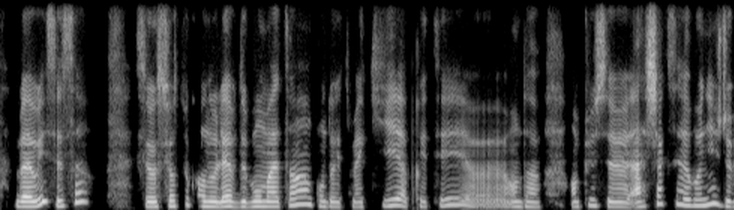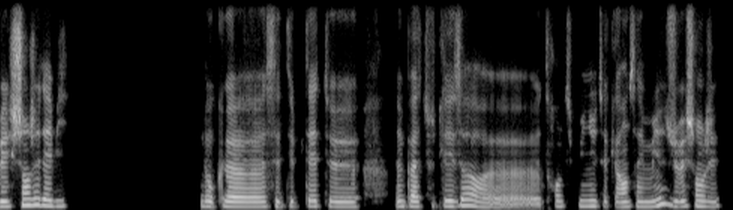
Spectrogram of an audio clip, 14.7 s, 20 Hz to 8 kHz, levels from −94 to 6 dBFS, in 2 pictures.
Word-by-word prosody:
Ben 185 -1 +9
oui, - - +6
c'est 370 - 0
ça. 340 - +1 0.5
C'est 180 - -2
au 175 - +6
surtout 195 +6 -1
qu'on 195 -2 +1
nous 185 - +6
lève 185 +1 +7
de 180 +2 +2
bon 185 +2 +3
matin, 230 +9 +4
qu'on 190 - -4
doit 175 -1 -3
être 170 - -13
maquillée, 205 +7 -2
apprêtée, 215 +5 -4
heu, - - -3 0.4
on 180 - 0
doit, 175 -2 -3 0.3
en 175 - -2
plus, 215 +2 -3
heu, 180 - +3 0.2
à 175 - +5
chaque 280 +8 +4
cérémonie, 235 +2 +1
je - - -1
devais 185 0 +1
changer 230 +4 +3
d'habits. 205 -3 -3 1.3
Donc 190 -1 -6
heu, 175 -1 +1
c'était 180 0 -10
peut-être 195 +2 -8
heu, 175 -1 -5 0.4
même 190 - -6
pas 190 -1 0
toutes 220 +5 -22
les 195 +2 -2
heures, 205 -6 -2
heu, 70 - -7
30 195 0 -12
minutes 200 0 -8
et - - -14
45 180 +1 -5
minutes, 215 +10 -4
je - - -7
devais 185 - -3
changer. 195 -3 -1
190 Hz, 205 wpm, -22 LUFS, 180-215 Hz, 1.3 s, Ben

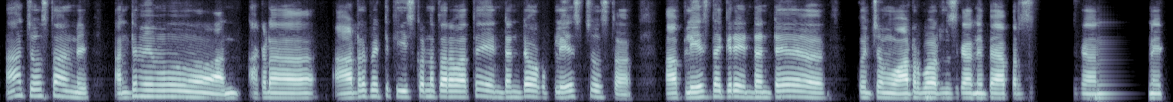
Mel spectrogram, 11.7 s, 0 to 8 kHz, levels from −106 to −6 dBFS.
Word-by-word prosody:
ఆ! - - -1 0.2
చూస్తా 190 +1 -2
అండి. 150 -4 -2 0.4
అంటే 145 +6 -3
మేము 175 -1 0 0.6
అన్ 255 +3 +1 0.2
అక్కడ 145 -1 -2 0.7
ఆర్డర్ 140 +6 +1
పెట్టి 180 0 -3
తీసుకున్న 170 +1 -1
తర్వాతేంటంటే 165 -1 +1
ఒక 155 -2 -8
ప్లేస్ 160 +3 0
చూస్తా. 160 -8 -3 0.5
ఆ - - +6
ప్లేస్ 155 +3 +2
దగ్గర 170 0 0
ఏంటంటే, 155 +1 0 0.8
కొంచెం 150 0 -2
వాటర్ 135 +2 +4
బాటిల్స్ 140 -1 +2
గానీ, 135 -1 +3
పేపర్స్ 135 0 +1 0.5
కానీ, 130 0 -4
150 Hz, 125 wpm, -23 LUFS, 135-170 Hz, 0.8 s, ఆ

